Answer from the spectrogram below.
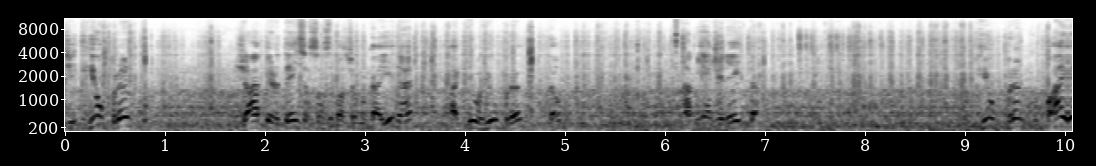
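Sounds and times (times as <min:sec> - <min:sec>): road tyre and engine noise: 0:00.0 - 0:10.0
small rattles in car: 0:00.0 - 0:10.0.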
